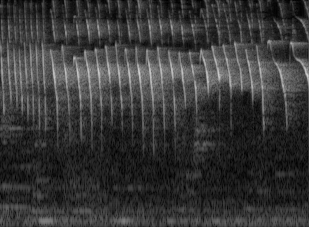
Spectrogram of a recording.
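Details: Canary song used to prompt young, rarely singing canaries to sing: a fast run of bright descending whistled notes, about three per second, then rolling high trills, steady and loud throughout.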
